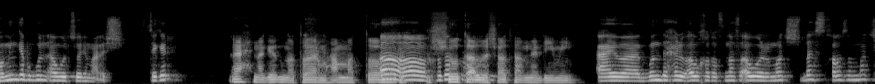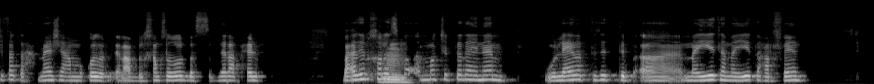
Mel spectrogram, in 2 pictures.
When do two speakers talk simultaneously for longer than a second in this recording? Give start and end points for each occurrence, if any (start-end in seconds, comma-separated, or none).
3.8-5.0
